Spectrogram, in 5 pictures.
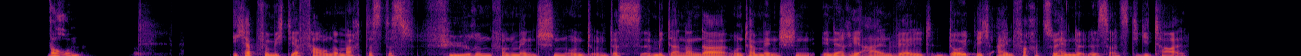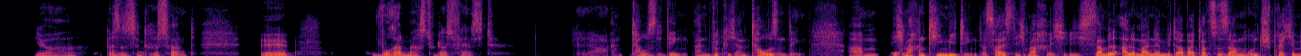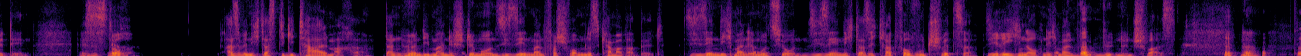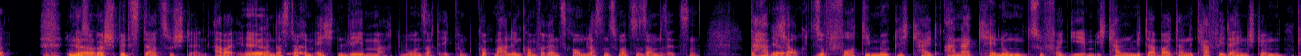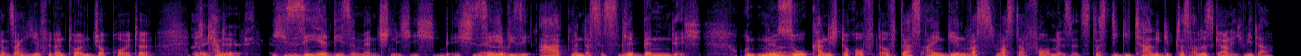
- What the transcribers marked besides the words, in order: "sammle" said as "sammel"; unintelligible speech; chuckle
- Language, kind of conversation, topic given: German, podcast, Wie stehst du zu Homeoffice im Vergleich zum Büro?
